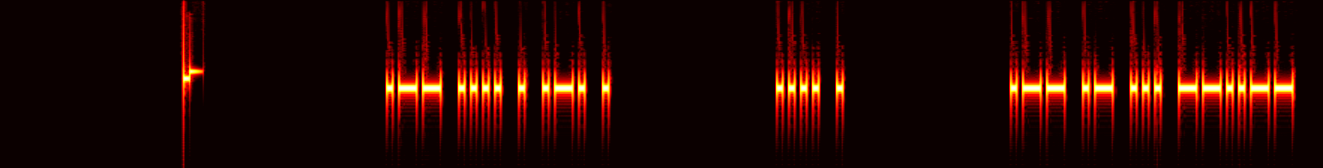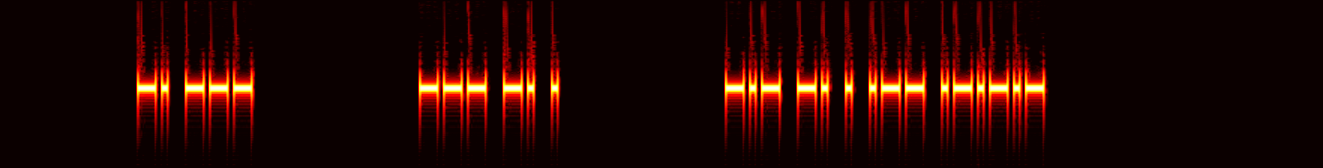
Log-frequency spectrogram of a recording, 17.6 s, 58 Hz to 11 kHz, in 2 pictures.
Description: Morse code, heard as a keyed tone, about 30 wpm, 700 Hz. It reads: WHERE HE WAS, NO ONE KNEW.
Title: 4x Word-Spacing - Sentences from Top 400 Words - 30wpm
